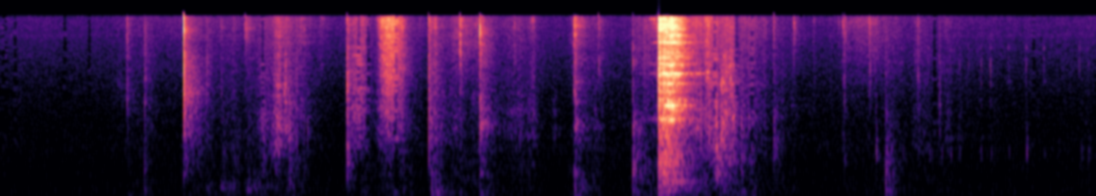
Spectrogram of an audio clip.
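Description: Double-sided score tape being pulled off its roll and pressed along the edges of a cardstock piece, with scattered taps, clicks and rustles of tools and paper; the loudest is a short rasp about five seconds in.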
